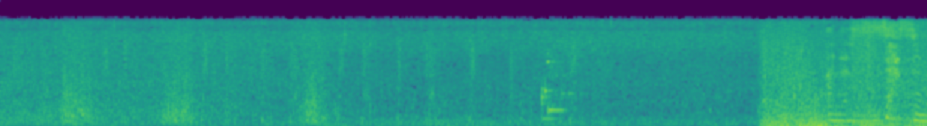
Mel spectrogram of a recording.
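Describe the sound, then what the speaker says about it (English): Steady rain hisses in the video game Genshin Impact, broken by several soft thunder rumbles and a brief tonal game cue before the downpour swells louder near the end. "It always rains when I go on an adventure."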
